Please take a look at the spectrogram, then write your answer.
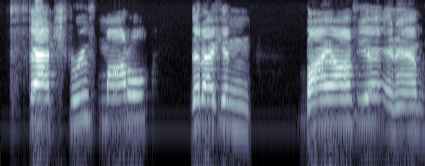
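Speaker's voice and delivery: high, loud exasperated rant; indignant rant. Real, not acted. Streamer ranting to chat about Pizza Hut, exasperated. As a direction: rail at the clueless staff.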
